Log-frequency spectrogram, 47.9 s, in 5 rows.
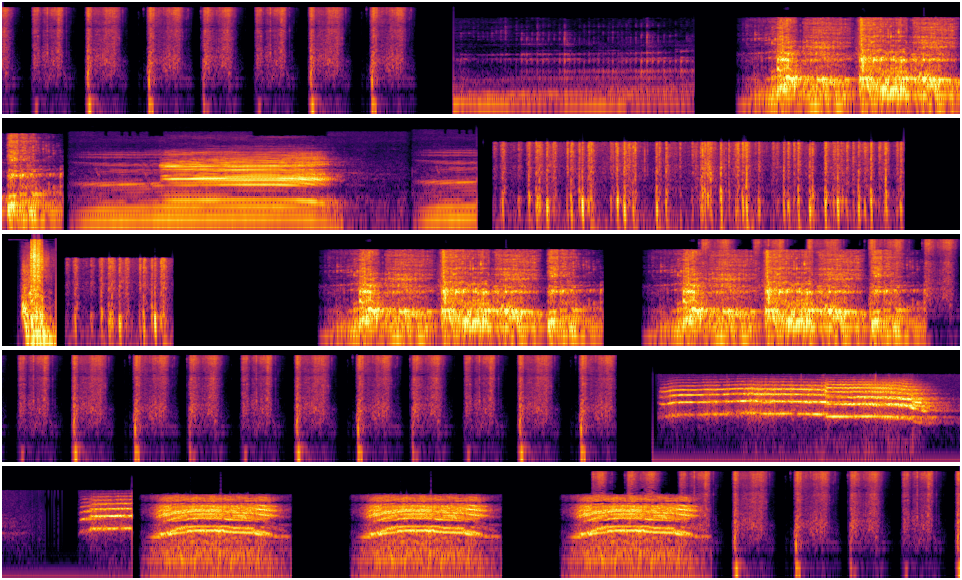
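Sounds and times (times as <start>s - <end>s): quick footfalls: 0.0s - 4.2s, 14.5s - 18.6s, 26.2s - 34.9s, 44.2s - 47.9s
lion roaring: 4.5s - 12.3s, 22.4s - 28.4s
cow mooing: 10.2s - 13.1s, 13.7s - 14.4s.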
